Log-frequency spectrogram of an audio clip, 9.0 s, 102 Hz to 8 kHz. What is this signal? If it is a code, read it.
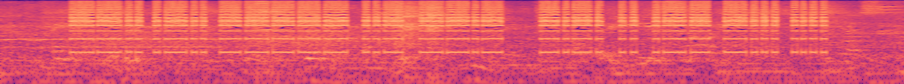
Morse code, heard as a buzzer, hand-sent with a straight key, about 24 wpm, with the noise of a cafe. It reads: ZL0UQ CIWBH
